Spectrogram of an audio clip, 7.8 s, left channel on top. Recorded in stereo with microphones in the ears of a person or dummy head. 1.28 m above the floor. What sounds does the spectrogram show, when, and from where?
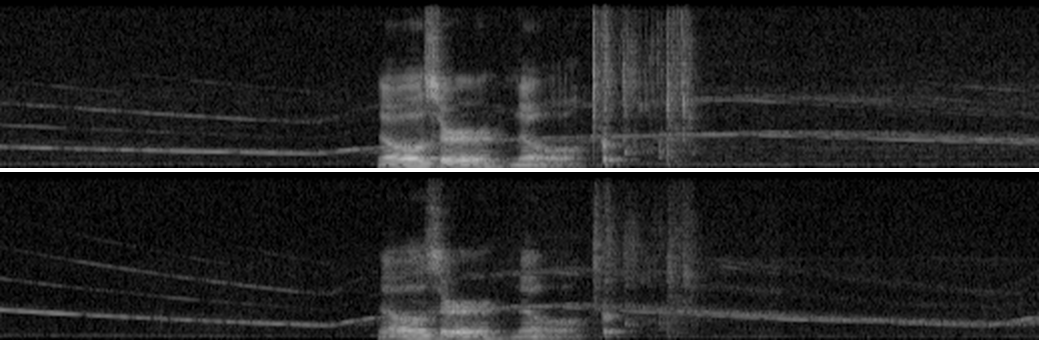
2.8 s a man speaking: 45° left (ahead or behind), 0.9 m
4.4 s a splash: 70° left (ahead or behind), 0.7 m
